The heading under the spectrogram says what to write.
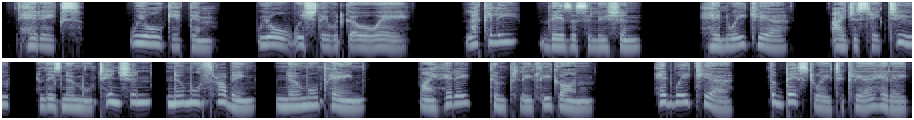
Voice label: English Conversational

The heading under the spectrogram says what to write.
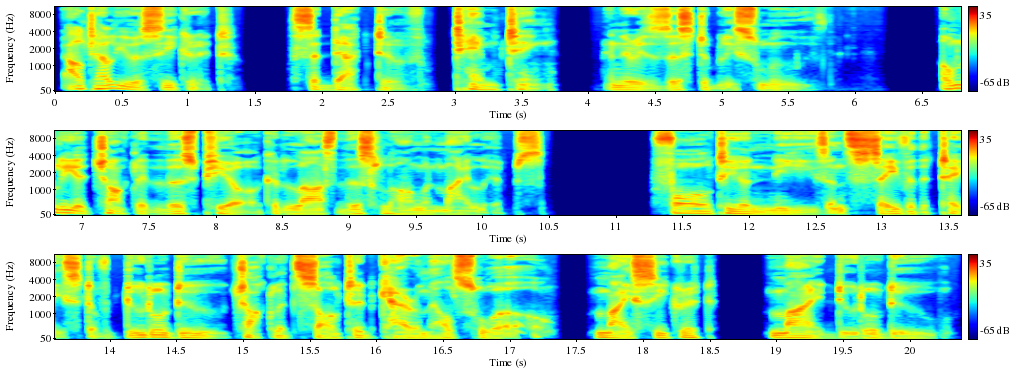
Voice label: English Intimate

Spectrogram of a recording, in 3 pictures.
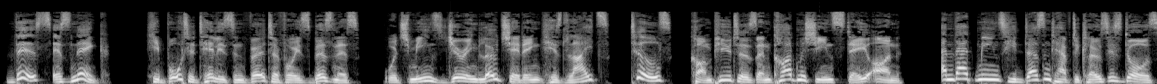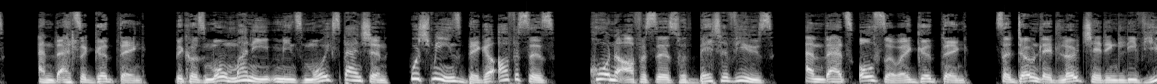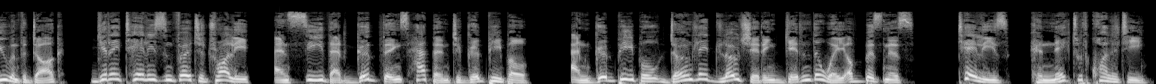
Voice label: English Conversational

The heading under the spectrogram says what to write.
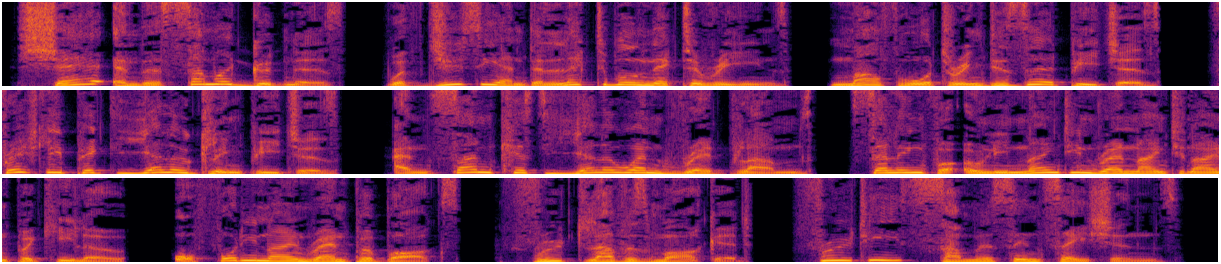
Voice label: English Bright

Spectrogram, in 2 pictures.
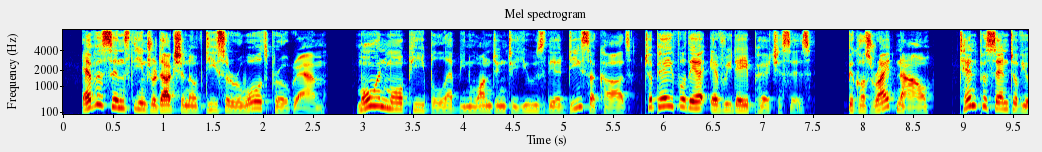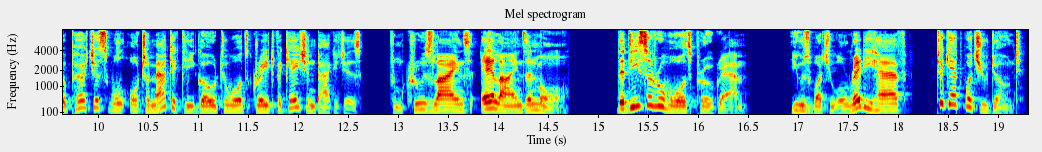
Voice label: English Corporate; OSM Talent

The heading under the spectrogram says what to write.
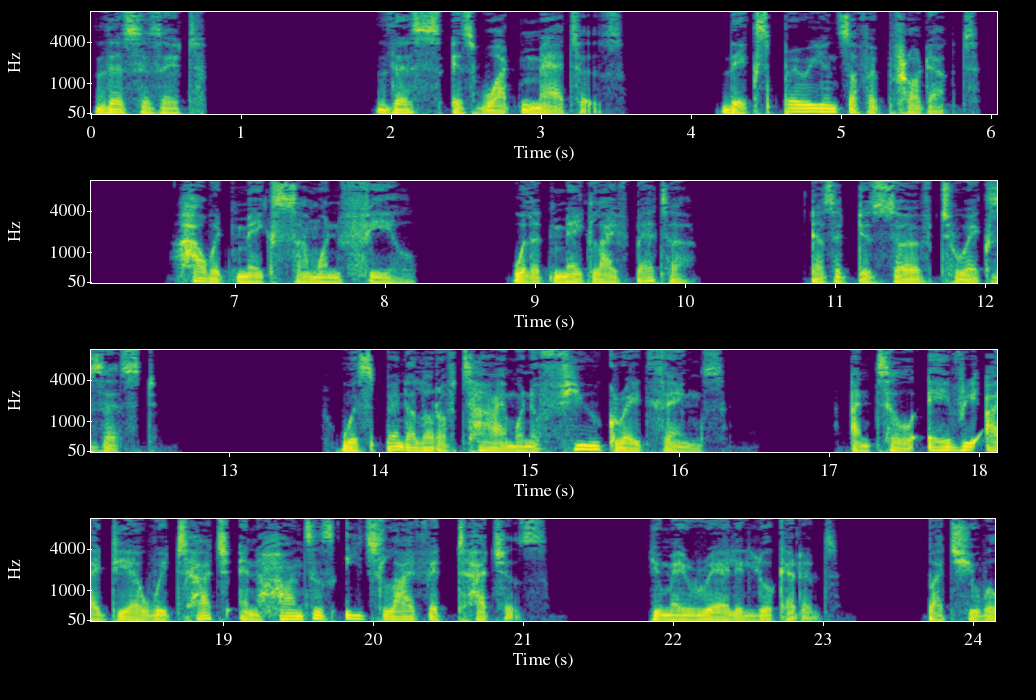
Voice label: English Intimate

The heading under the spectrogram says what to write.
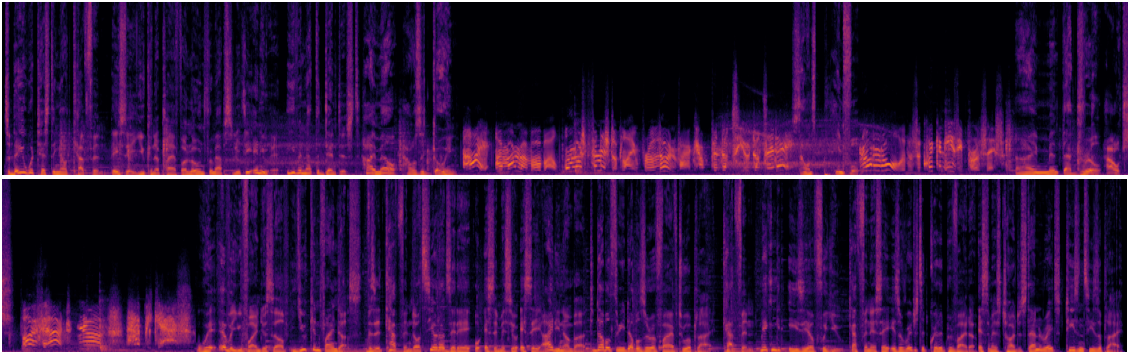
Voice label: Conversational

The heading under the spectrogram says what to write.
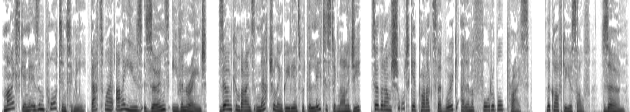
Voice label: English Softsell

